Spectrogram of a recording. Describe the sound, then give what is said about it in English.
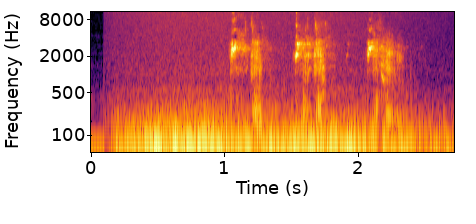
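A real bald eagle's cry: three thin, high-pitched chirping calls in quick succession, over a steady low rumble like wind. “Here, let's try an actual bald eagle cry.”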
